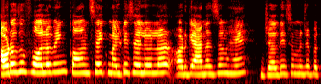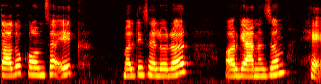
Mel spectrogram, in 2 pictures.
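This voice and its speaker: On a very clean recording with a silent background, a woman speaks in a high voice with ordinary pitch variation. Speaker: online exam-prep teacher. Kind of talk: live class lecture. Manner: Hindi-English code-mixing.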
